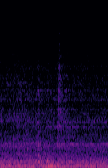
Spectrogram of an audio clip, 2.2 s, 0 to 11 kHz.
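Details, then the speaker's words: Small 5 V cooling fan added to a restored Commodore VIC-20, own supply drawing about 200 mA, mic very close to fan: steady airy hum with low even drone, no ticking or rubbing; a bit noisy close up, barely audible from seating position. "is really up close to the fan that's a little bit noisy but from a normal seating position you can hardly hear it it's like ambient noise in the background"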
